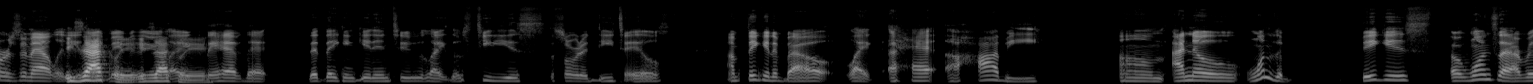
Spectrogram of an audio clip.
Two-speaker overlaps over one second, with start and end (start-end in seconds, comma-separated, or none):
0.7-2.1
